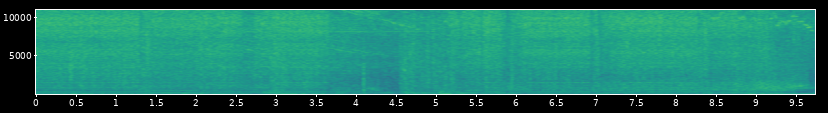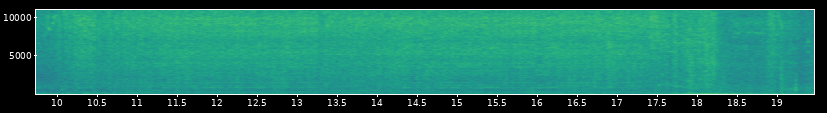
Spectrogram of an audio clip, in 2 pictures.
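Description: A car engine roars and revs up and down through its gears.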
